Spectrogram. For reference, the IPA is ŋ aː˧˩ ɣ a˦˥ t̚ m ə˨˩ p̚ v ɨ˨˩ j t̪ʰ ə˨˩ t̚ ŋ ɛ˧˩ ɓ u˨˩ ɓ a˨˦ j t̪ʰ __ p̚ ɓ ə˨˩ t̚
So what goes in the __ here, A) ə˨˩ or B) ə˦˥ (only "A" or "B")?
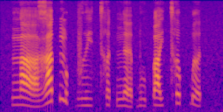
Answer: B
